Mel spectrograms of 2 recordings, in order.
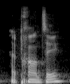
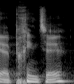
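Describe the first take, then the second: First: "printer" with a nasal French "in", no sounded n; Frenchify "printer" as "prain-té" with a nasal vowel. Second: "printer" with the English "prin" and a French ending; English-style vowel. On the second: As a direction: say "printer" with a sounded n after a short i. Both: Real, not acted. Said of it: "je sais pas, à printing".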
